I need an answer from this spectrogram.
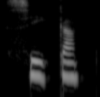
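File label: "sica", female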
